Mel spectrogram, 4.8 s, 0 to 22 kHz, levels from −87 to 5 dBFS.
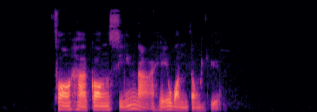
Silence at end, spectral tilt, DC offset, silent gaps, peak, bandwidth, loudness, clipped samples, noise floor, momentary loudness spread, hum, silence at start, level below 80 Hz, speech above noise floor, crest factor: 1.45 s; -6.5 dB/octave; under 0.1%; none; -2 dBFS; 15.5 kHz; -20 LUFS; under 0.1%; -83 dBFS; 15 LU; none; 0.8 s; -66 dBFS; 64 dB; 20 dB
